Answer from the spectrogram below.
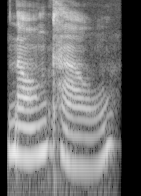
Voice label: "Norng Kao", Thai; desire requesting

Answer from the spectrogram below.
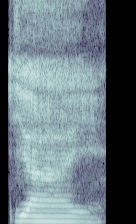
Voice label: "Yaai", Thai; desire requesting

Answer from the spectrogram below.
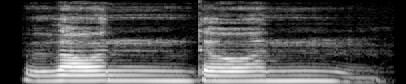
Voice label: "Lorn dorn", Thai; desire requesting

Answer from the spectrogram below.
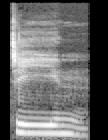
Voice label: "Jeen", Thai; test thai tones

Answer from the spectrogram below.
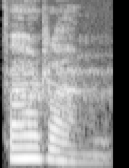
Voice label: "Farang", Thai; test thai tones

